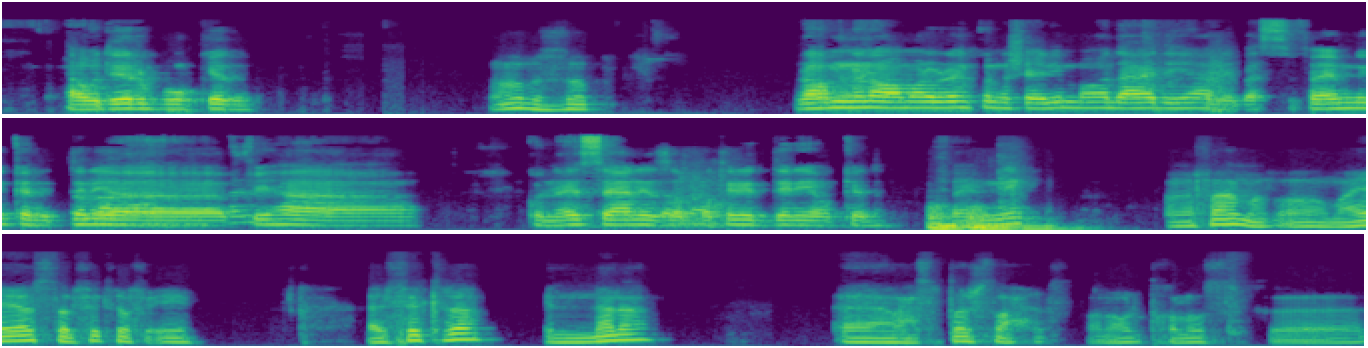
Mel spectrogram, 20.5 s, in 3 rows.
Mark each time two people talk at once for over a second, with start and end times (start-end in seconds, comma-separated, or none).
none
